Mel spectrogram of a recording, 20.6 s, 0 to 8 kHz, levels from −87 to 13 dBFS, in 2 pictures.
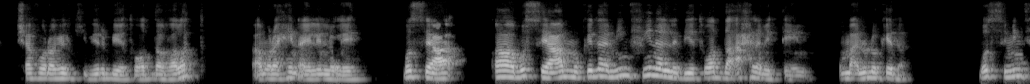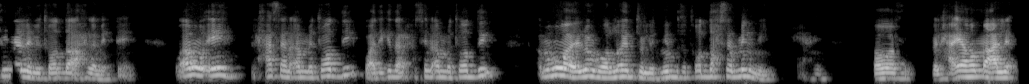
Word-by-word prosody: شافوا 140 0 -2
راجل 135 +1 +1
كبير 130 +3 -4
بيتوضا 120 0 -3
غلط، 120 +1 -2 0.4
فقاموا 130 +2 -2
رايحين 130 +4 -1
قايلين 125 +1 0
له 120 - -1
إيه: 115 0 -4 0.4
"بص 175 0 -2
يا 150 - +7
ع 140 +2 +4 0.4
آه، 180 -1 +7
بص 190 +2 -1
يا 155 - +6
عمو 165 +2 +3
كده 180 +3 +1
مين 195 +5 -1
فينا 210 +1 -1
اللي 175 -5 +3
بيتوضا 145 +1 -2
أحلى 160 -2 -3
من 125 - -4
التاني،" 105 -4 -13 0.3
هم 140 0 -1
قالوا 145 +4 -1
له 155 - 0
كده، 135 -4 -4 0.7
"بص 180 0 -4
مين 190 +4 -2
فينا 195 0 -7
اللي 175 -3 +3
بيتوضا 145 0 -2
أحلى 140 -3 -4
من 120 - -5
التاني،" 115 +1 -16 0.4
وقاموا 220 +1 +5
إيه، 215 -3 +2
الحسن 185 -2 -5
قام 165 +1 -3
متوضي 200 +9 -4
وبعد 145 - -2
كده 175 +4 -3
الحسين 175 +2 -7
قام 170 0 -2
متوضي 175 +8 -3 0.4
قام - - -3
هو 220 +2 +9
قايل 165 -3 +7
لهم: 185 -2 +3
"والله 160 +3 +4
أنتم 180 -3 -1
الاتنين 145 +5 -1
بتتوضوا 175 +3 -5
أحسن 190 -2 -4
مني،" 150 - -2 0.2
يعني 125 0 -22 0.5
هو 145 +2 +4 0.4
في - - -5
الحقيقة 175 +8 +5
هم 180 -1 +2
عل 160 +1 +5
160 Hz, 185 wpm, -20 LUFS, 135-180 Hz, 0.7 s, هو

